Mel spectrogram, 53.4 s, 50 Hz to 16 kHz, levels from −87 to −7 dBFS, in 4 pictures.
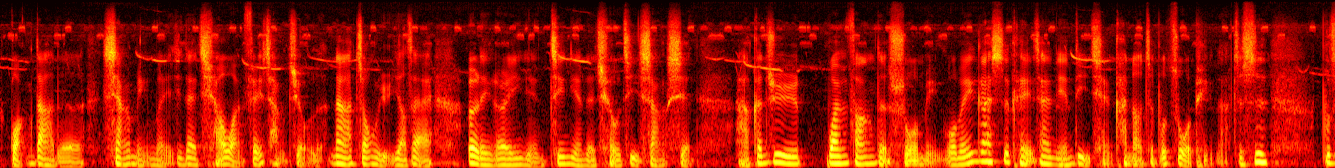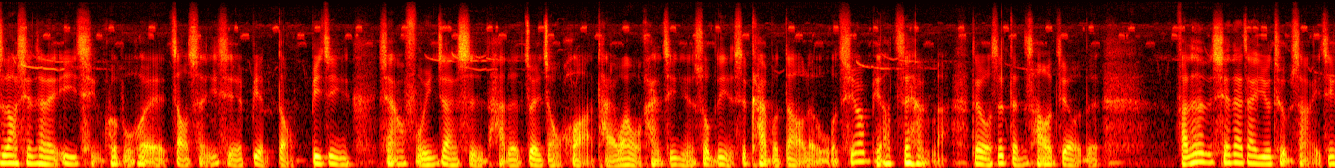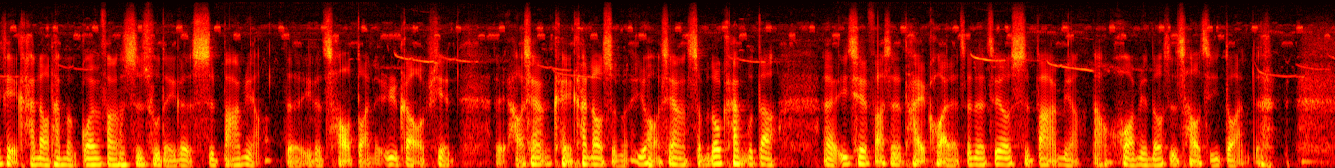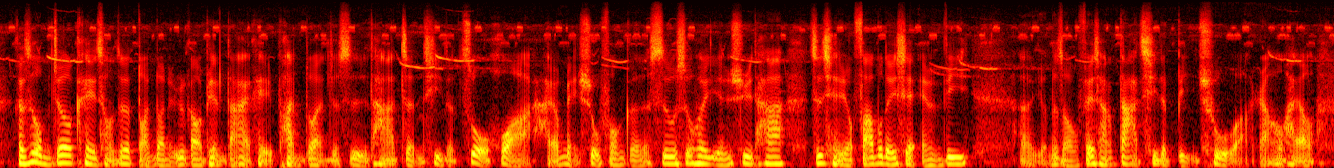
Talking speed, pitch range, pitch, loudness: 305 characters per minute, 135-165 Hz, 150 Hz, -29 LUFS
